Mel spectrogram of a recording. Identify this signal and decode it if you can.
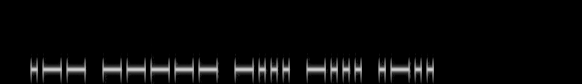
Morse code, heard as a keyed tone, about 22 wpm, 700 Hz. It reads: W0BBL
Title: Speed Racing - USA 1x3 Call Signs 20wpm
